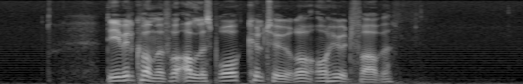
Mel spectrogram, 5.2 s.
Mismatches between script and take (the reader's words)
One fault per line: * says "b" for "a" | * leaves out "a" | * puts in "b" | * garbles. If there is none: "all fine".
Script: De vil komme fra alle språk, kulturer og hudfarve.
all fine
